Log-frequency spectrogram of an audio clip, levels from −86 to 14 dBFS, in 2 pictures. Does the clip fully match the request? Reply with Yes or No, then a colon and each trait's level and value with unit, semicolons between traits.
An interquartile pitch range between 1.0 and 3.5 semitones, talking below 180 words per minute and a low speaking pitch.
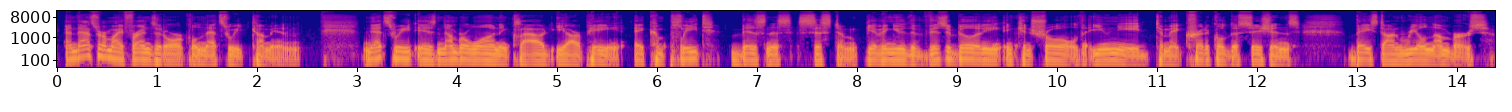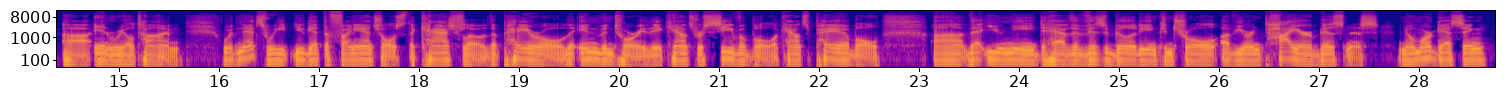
Yes: average, 2.8 semitones; average, 160 wpm; low, 100 Hz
